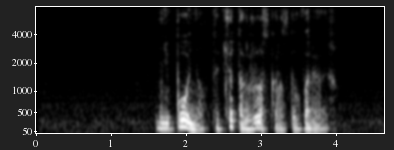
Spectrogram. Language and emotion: Russian, angry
